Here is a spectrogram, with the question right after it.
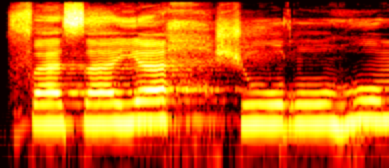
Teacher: sukun yang menghadapi huruf selain mim dan ba yaitu huruf hamzah maka mim sukunnya ini kita bunyikan dengan jelas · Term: izhar syafawi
